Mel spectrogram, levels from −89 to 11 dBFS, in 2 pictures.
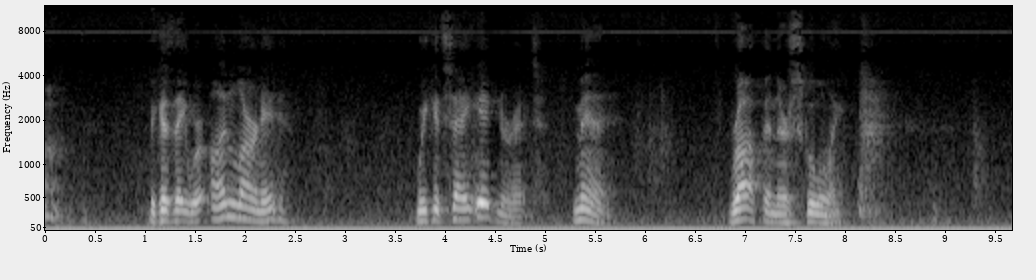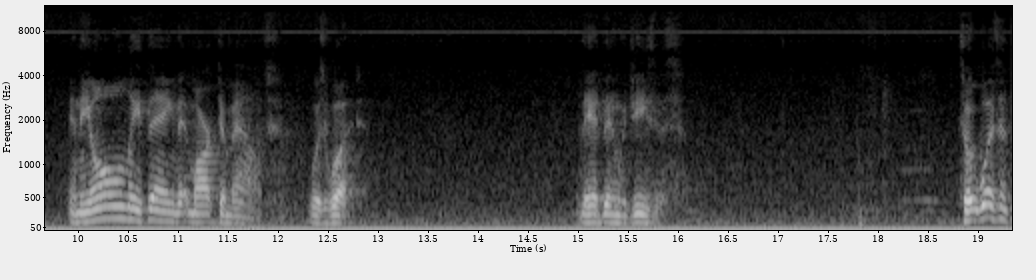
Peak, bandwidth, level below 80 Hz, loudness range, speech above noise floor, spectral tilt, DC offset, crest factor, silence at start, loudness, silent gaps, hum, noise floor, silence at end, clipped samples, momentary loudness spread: -2 dBFS; 9.8 kHz; -46 dBFS; 7 LU; 24 dB; -8.5 dB/octave; 3%; 22 dB; 0 s; -22 LUFS; none; none; -46 dBFS; 0 s; under 0.1%; 20 LU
